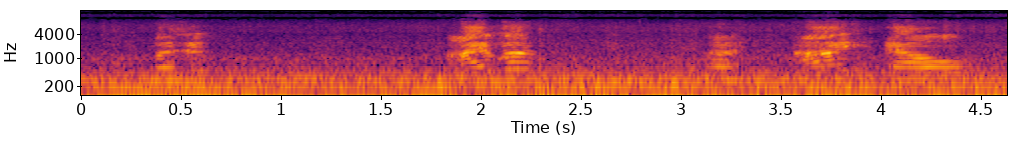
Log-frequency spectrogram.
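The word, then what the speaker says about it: Islah: Isla? I-L... How do you spell it? I-L... I-S-L-A-H. Got it. Okay. Yes. No, that's how we pronounce it.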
